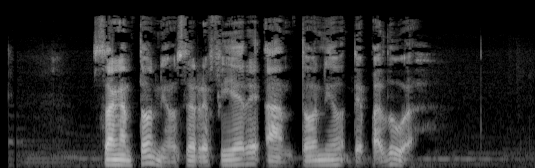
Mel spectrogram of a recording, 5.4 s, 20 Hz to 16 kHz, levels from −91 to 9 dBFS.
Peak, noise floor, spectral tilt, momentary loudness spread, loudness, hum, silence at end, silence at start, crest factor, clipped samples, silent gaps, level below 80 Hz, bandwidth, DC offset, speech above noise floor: 0 dBFS; -61 dBFS; -3.5 dB/octave; 11 LU; -23 LUFS; none; 1.1 s; 0.95 s; 24 dB; under 0.1%; none; -60 dBFS; 11.5 kHz; under 0.1%; 38 dB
